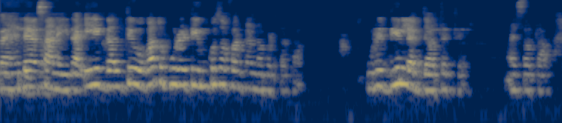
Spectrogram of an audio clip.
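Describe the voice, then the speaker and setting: The delivery shows big swings in loudness alongside fairly even intonation. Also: woman, high pitch for a woman. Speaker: singer. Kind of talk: interview answer.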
